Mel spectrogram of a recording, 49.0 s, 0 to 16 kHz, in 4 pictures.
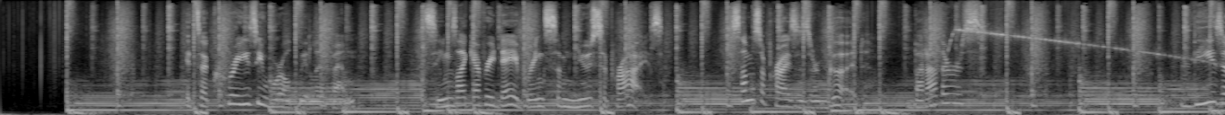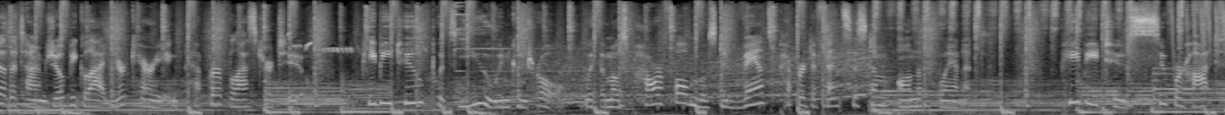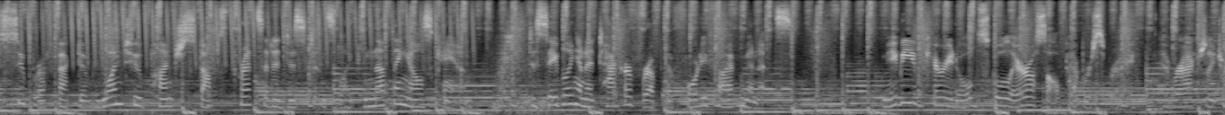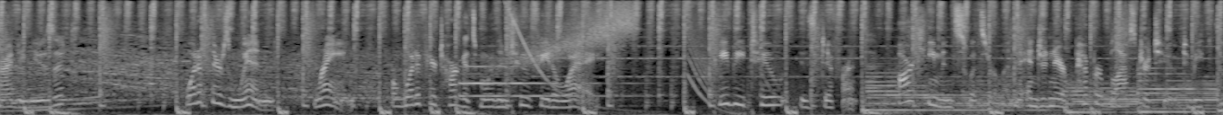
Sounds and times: Music: 0:00.6 - 0:48.9
Speech: 0:01.8 - 0:03.6, 0:04.2 - 0:06.7, 0:07.3 - 0:09.9, 0:11.8 - 0:22.1, 0:22.9 - 0:32.4, 0:33.3 - 0:37.5, 0:38.6 - 0:43.0, 0:43.9 - 0:48.9.

